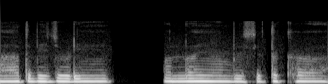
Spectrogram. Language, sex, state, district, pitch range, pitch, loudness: Garhwali, male, Uttarakhand, Uttarkashi, 135-140 Hz, 135 Hz, -12 LUFS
